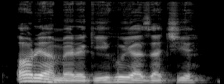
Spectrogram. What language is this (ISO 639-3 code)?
ibo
